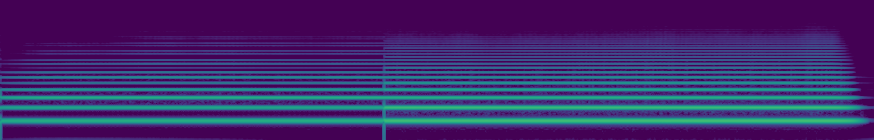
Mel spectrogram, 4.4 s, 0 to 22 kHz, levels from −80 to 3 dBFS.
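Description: From the start to about 1.92 s the music shows channel delay (comb filtering). One channel arrives a fraction of a millisecond late, and summing to mono cancels shared content at evenly spaced frequencies, the first near 700 Hz and the next roughly 2.1 kHz. The result is a hollow, phasey tone. Unlike a flanger or phaser, the notches stay fixed instead of sweeping, and unlike a plain low-pass, the highs are carved into regular gaps rather than simply rolled off.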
